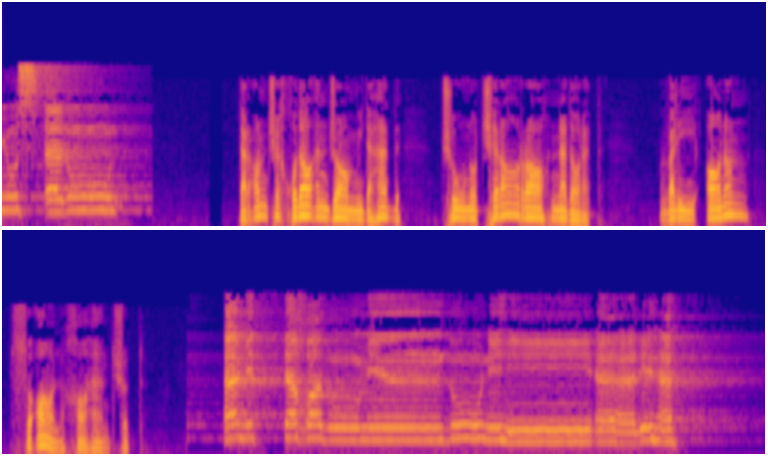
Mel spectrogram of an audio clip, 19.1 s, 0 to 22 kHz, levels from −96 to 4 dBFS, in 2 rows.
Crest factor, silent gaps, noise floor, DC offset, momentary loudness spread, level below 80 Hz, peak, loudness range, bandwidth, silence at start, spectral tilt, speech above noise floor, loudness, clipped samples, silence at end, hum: 20 dB; 2.64-2.70 s; -71 dBFS; under 0.1%; 14 LU; -42 dBFS; -4 dBFS; 7 LU; 8 kHz; 0 s; -5.5 dB/octave; 50 dB; -21 LUFS; under 0.1%; 0.8 s; none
